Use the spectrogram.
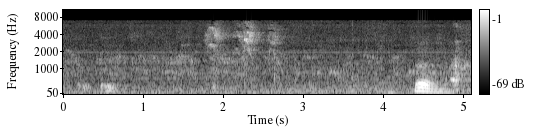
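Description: A large bird gives one loud, harsh squawk near the end, preceded by a few fainter, scratchy calls, all over a low background murmur.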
